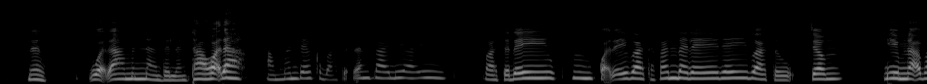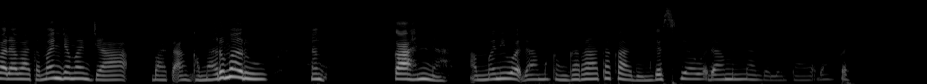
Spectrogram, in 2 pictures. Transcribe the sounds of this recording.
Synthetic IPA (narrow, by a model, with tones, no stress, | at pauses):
na˨ | wa˨da˦mə˦nː˦a˨nda˨la˨nta˦wa˦da˦ | a˨mːa˦n˦da˦i˦ka˨ba˨ta˨da˦nta˦li˦ja˦ji˦ | b̥a˨ta˨da˦i˦u˦mkʷa̰˨da˨i˦ba˨ta˨ka˦nda˨le˦da˦i˦ba˨ta˨d͡ʒa˦m | di˦mna˨˦pa˦da˦ba˨ta˨ma˦nd͡ʒa˦ma˦nd͡ʒa˨ | ba˨ta˨a˨ŋka˨ma˨ɾu˦ma˦ɾu˦ | ja˦ŋ | ka˦hi˦nːa˨ | a˨mːa˦ni˦wa˨da˦mu˦ka˨ŋɡa˨ɾa˦ta˦ka˨du˨n˨ɡa˦si˦ja˦wa˨da˦mə˦nː˦a˨nda˨la˨nta˨wa˨˦da˦ka˨i˨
